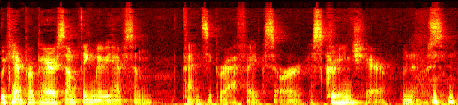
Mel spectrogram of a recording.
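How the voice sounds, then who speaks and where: A man speaks in a fairly low, somewhat breathy voice. His pitch varies in an ordinary way. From Austria. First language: German. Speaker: live stream co-host, software company team member. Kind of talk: casual live stream Q&A.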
